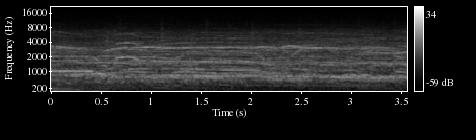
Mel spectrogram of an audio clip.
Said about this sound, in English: The crowd let out a mighty roar as the contestants hit the floor.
